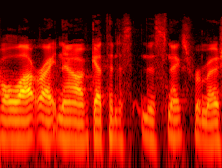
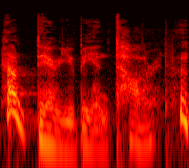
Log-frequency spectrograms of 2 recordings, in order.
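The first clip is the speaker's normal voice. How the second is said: very quiet, hushed, patronizing, condescending sing-song; 5 semitones lower, 9 dB quieter than usual. Quoting a lady who snapped at the speaker, mimicking a condescending tone. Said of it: "it was the most condescending tone".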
